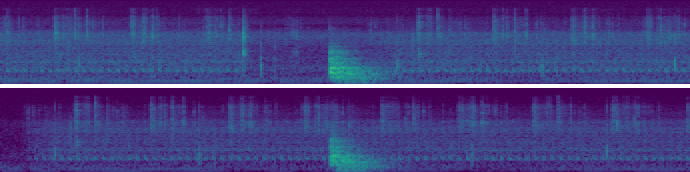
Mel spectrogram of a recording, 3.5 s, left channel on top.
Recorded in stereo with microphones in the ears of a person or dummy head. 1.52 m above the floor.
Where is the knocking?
85° left, 1.2 m.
